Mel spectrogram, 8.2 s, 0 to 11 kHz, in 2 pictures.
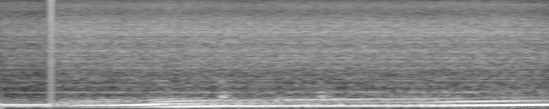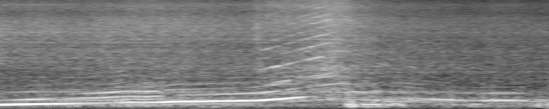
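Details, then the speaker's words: Supercharged Mercedes SLK320 (M112K) making 13 psi boost, driving at light throttle: the engine note climbs smoothly with a rising supercharger whine on top and the rear end steps out; the supercharger engages properly. "I barely gave it any throttle, and you guys heard that supercharger whine, and my whole rear end went wah, wah."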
